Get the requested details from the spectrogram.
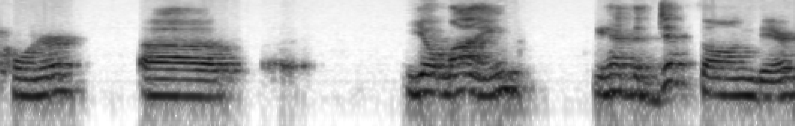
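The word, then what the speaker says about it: יומיים: You can have yomayim, it's like yomama. Yomayim would be 2 days. Notice if you look at the far bottom left corner, yom, and the top dual right corner, yomayim, you have the diphthong there.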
